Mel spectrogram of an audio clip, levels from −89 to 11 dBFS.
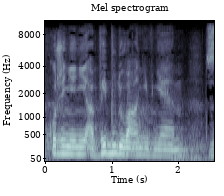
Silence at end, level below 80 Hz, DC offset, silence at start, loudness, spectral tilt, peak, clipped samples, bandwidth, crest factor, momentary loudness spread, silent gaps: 0 s; -42 dBFS; under 0.1%; 0 s; -16 LUFS; -6 dB/octave; 0 dBFS; under 0.1%; 10 kHz; 16 dB; 12 LU; none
